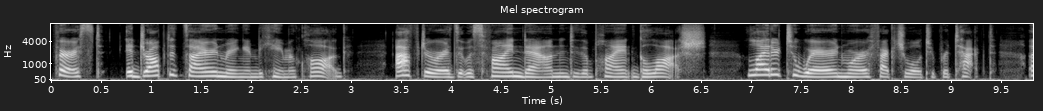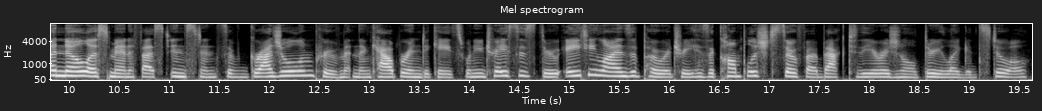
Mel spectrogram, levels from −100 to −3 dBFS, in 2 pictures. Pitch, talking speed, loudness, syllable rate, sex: 220 Hz, 165 wpm, -21 LUFS, 5.2 syllables/s, female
